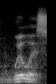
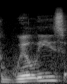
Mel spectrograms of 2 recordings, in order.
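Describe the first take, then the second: First: The name ends with an 'iss' sound. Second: The name ends with an 'eez' sound. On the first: The speaker calls it right. "in fact, Willie's Overland was Willis Overland" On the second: The speaker calls it wrong. "everybody says it wrong"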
